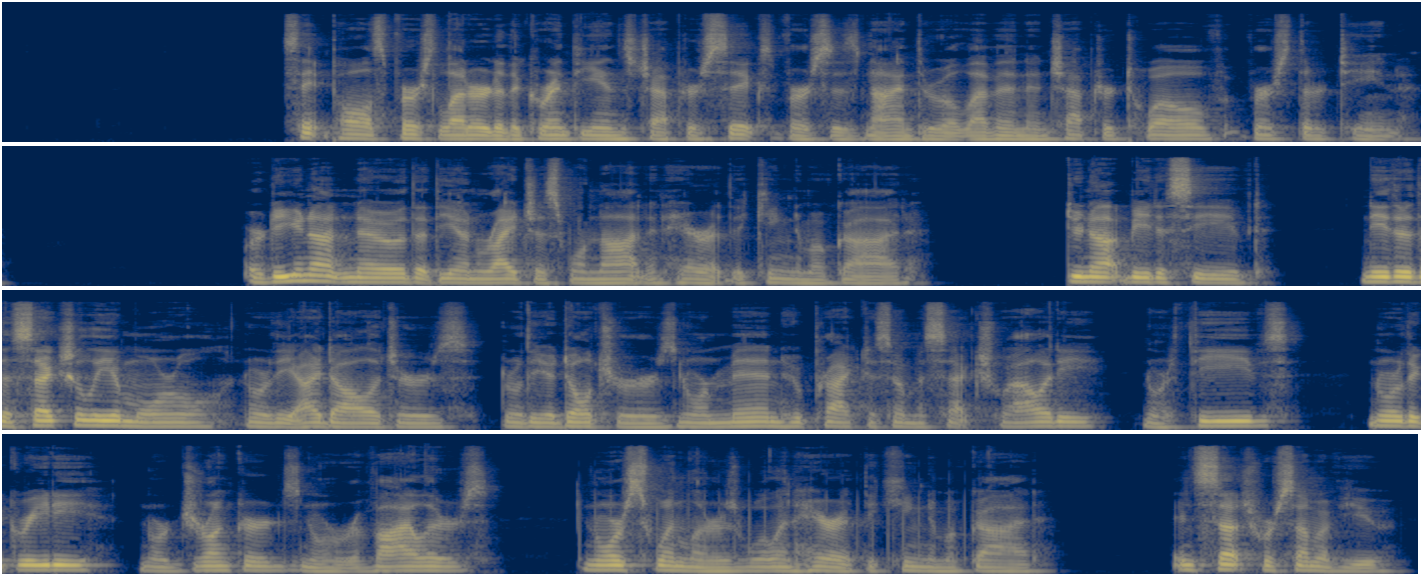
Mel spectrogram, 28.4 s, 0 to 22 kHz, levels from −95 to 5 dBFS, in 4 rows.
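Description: A speech recording in which something in the signal path, likely interference from nearby equipment or a faulty connection or power supply, injects a train of clicks. Right after "nor drunkards nor revilers", from 24.18 s to 26.19 s, evenly spaced pulses arrive at 13 per second, around thirty in all, each reaching roughly the level of the speech itself. They sound as a steady ticking laid over the talking and the pauses alike.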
